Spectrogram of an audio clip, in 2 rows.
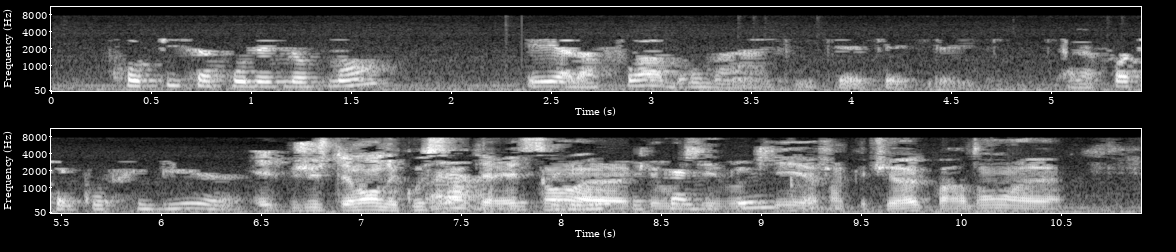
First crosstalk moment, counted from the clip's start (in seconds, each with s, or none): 7.3 s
